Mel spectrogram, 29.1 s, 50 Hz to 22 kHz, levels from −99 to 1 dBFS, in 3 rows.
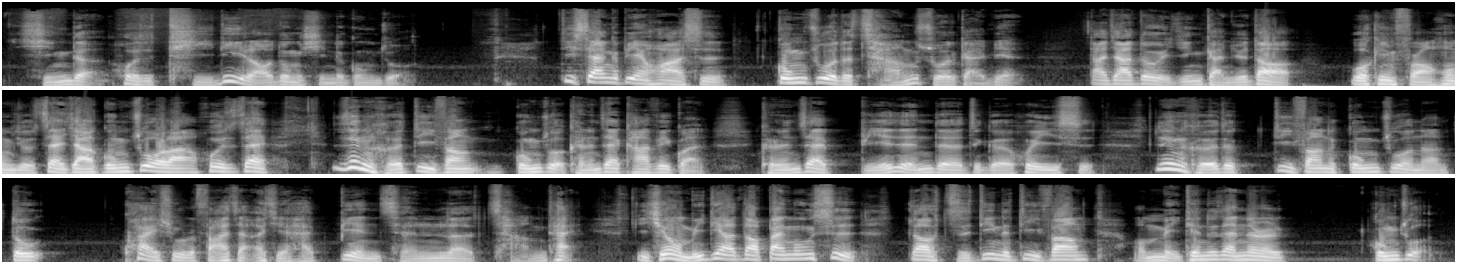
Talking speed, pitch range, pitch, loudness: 275 characters per minute, 100-140 Hz, 120 Hz, -14 LUFS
